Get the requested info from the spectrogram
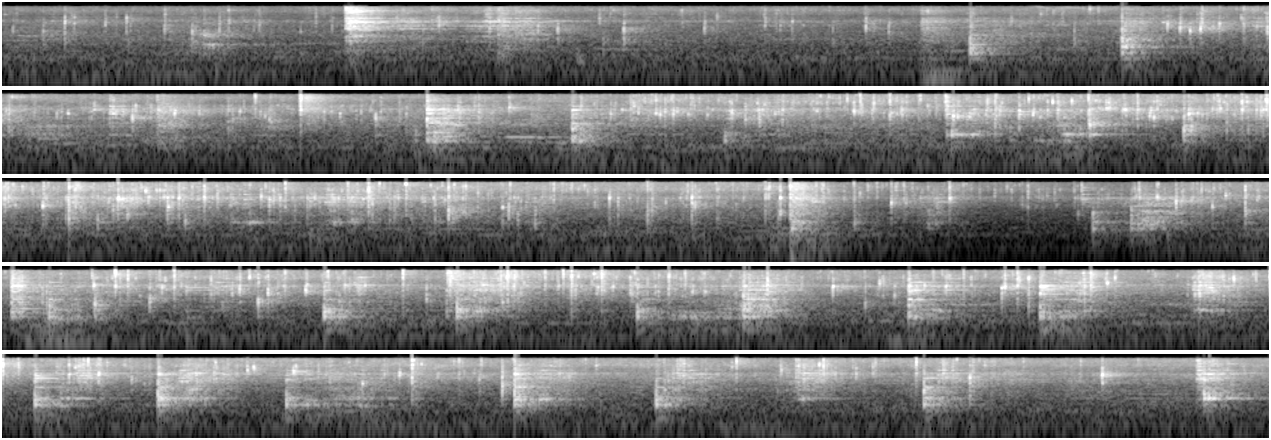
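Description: Hot oil sizzling in a non-stick kadai as dried red chillies and urad dal fry for a tempering, with a spatula stirring and scraping through them, giving frequent short clicks against the pan.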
